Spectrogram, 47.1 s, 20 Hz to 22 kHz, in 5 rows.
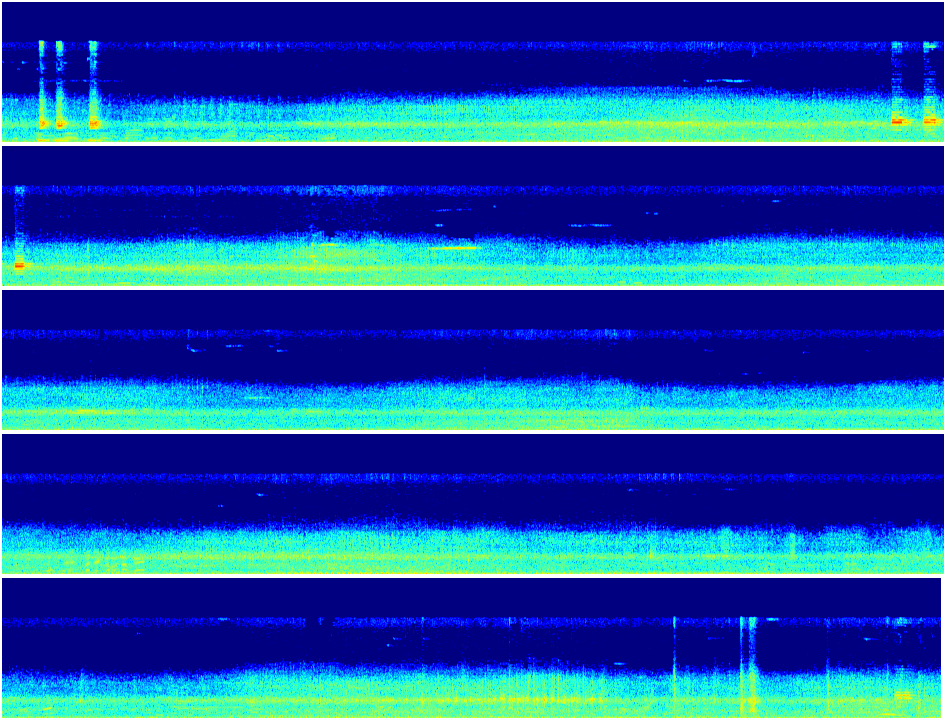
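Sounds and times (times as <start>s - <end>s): people's voices: 0.0s - 19.3s, 23.8s - 47.0s
hum of passing traffic: 0.0s - 47.0s
vehicle engines running: 22.3s - 47.0s.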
